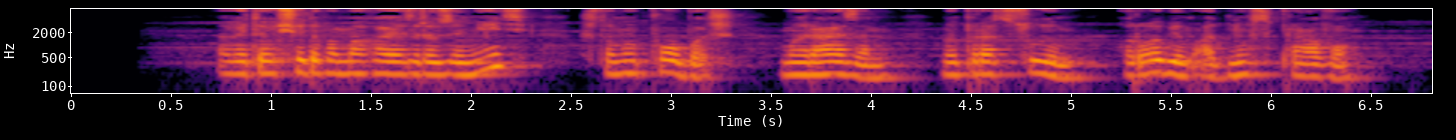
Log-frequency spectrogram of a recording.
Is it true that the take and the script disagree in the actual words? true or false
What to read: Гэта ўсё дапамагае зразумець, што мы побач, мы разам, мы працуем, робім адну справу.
false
